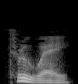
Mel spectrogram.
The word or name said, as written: thruway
